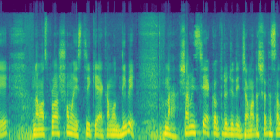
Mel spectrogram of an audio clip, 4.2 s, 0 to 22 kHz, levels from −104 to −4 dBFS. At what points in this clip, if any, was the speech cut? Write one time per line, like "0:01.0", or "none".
none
